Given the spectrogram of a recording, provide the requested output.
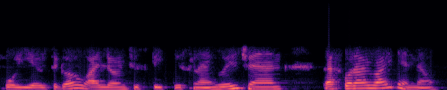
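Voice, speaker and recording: A middle-aged woman from Iran, speaking English as a later language, talking hesitantly with many pauses as a guest author. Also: lowish voice. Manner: hesitant, many ums, laughs easily. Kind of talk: casual interview chat. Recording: tinny phone-like line.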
